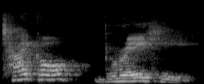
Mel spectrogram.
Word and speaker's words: Tycho Brahe: you well let me say it first it's taiko brehee just in case let me spell it it's t-y-c-h-o last name b-r-a-h-e and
